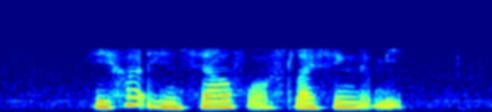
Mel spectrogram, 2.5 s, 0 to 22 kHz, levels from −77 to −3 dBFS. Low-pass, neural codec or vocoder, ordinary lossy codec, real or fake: 3.6 kHz; none; none; real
